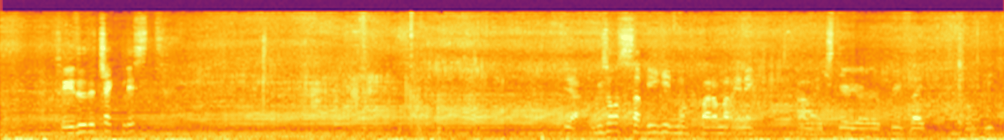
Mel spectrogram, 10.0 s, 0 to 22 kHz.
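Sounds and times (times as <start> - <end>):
steady engine drone: 0.0 - 10.0.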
